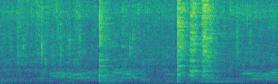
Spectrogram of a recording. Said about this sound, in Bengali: এবার কড়াইতে সামান্য তেল দিয়ে কেটে রাখা পেঁয়াজগুলো ভেজে নেব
